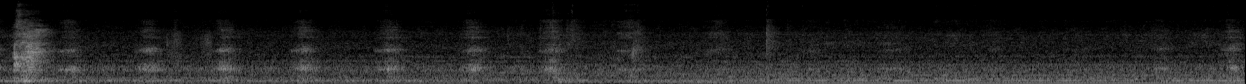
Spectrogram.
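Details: Bulldog in NYC tucked into a hiding spot, snuffling and snorting in a run of short noisy breaths, a stronger one at the start, against constant low indoor hum.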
